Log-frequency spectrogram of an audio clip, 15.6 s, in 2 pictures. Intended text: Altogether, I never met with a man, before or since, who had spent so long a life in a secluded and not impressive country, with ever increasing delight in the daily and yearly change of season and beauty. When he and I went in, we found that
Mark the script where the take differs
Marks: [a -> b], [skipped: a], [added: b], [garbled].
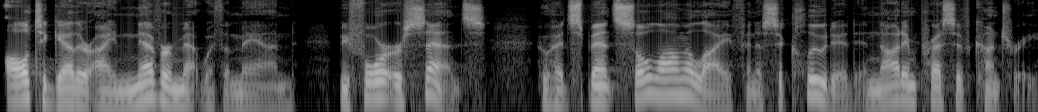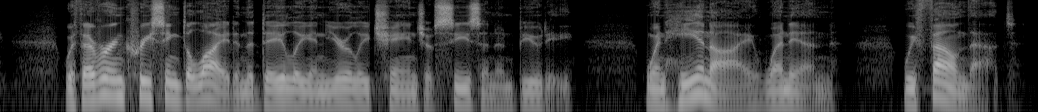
Altogether, I never met with a man, before or since, who had spent so long a life in a secluded and not impressive country, with ever increasing delight in the daily and yearly change of season and beauty. When he and I went in, we found that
